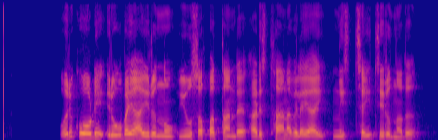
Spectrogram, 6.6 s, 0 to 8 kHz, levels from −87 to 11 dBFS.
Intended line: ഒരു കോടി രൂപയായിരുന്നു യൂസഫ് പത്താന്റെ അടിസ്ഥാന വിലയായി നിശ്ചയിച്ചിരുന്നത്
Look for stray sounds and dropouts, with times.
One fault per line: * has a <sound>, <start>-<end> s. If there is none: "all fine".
all fine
